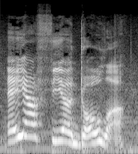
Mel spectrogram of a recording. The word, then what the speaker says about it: Eyjafjalla: Apparently the correct pronunciation is Eyjafjalla.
